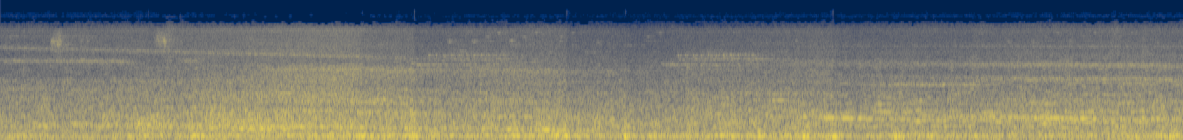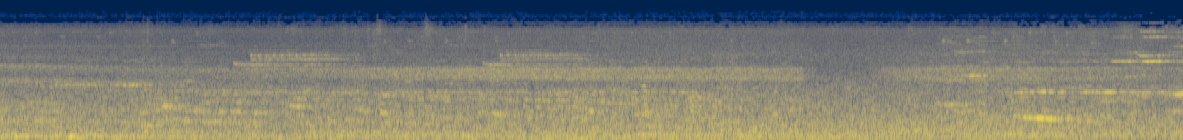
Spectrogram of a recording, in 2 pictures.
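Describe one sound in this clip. Train wheels squeal and screech against the rails.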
